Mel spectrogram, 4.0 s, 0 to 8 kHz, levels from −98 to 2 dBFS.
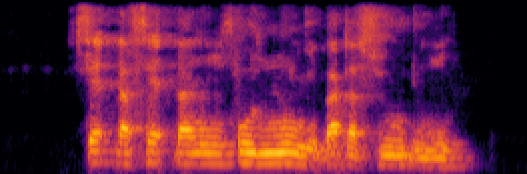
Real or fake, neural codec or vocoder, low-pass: fake; codec, 16 kHz, 4 kbps, FreqCodec, smaller model; 7.2 kHz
